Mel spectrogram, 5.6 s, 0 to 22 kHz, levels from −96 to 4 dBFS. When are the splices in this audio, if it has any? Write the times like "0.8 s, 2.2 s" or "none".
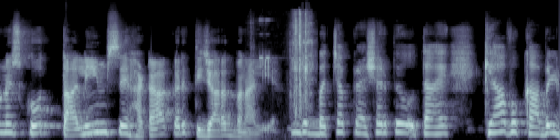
2.9 s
